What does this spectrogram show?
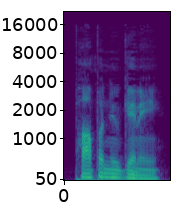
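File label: "papua new guinea", English; gcompris; geography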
